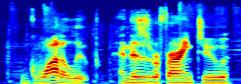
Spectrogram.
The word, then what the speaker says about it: Guadalupe: So first one, you might think it's Guadalupe or Guadalupe. It's actually Guadalupe.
